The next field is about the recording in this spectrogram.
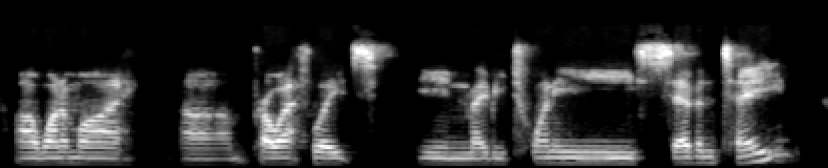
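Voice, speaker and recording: Speaking at a middle pitch, a man has an Australian accent. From Australia, rural New South Wales. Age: 20s. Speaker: mental performance coach. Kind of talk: podcast interview.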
